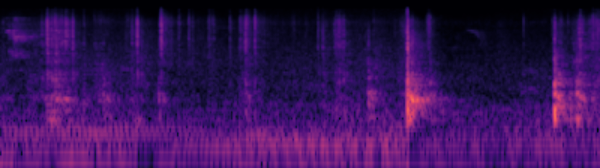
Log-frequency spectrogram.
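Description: Plastic chicken-feeder parts clicking and knocking as orange plastic pieces are pressed onto a red plastic feeder tray by hand: a handful of sharp clicks, the loudest about two-thirds of the way through.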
